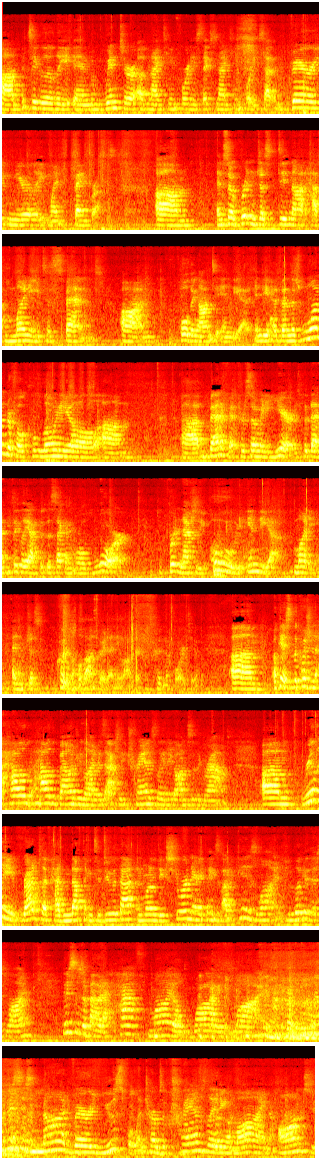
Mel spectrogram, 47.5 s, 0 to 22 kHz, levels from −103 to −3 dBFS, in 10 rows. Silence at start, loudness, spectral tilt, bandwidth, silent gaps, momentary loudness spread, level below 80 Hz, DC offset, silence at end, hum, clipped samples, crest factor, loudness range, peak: 0 s; -18 LUFS; -5 dB/octave; 13.5 kHz; none; 11 LU; -36 dBFS; under 0.1%; 0 s; none; under 0.1%; 16 dB; 5 LU; -2 dBFS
